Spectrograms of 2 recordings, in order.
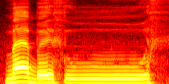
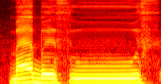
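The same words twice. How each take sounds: First: The consonants are soft 'th' sounds. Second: The consonants are soft 'th' sounds.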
